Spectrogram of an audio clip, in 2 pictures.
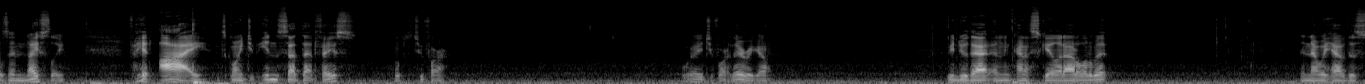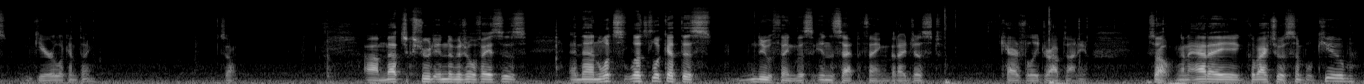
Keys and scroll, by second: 1.9 i, 10.1 s, 23.1 Tab, 24.5-25.8 typing.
